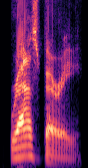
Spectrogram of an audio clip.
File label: "raspberry", American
